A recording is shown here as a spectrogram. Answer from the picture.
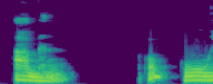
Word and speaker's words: amen: E, por último, cuidado ao não dizer amém, né? Lembrar que a pronúncia do latim a gente vai colocar a tônica na penúltima sílaba, então vai ser amen, tá bom?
